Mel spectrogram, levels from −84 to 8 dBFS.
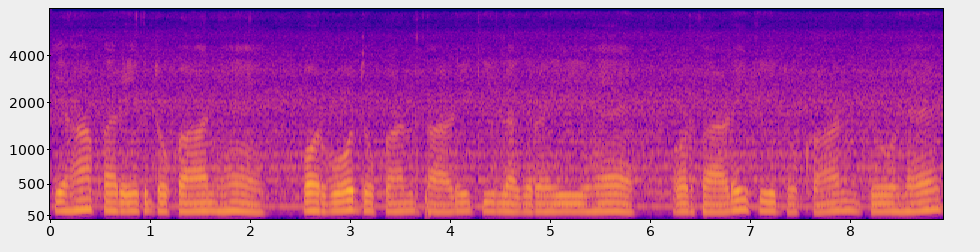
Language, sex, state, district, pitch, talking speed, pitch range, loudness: Hindi, female, Madhya Pradesh, Katni, 120 Hz, 130 wpm, 115-125 Hz, -17 LUFS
